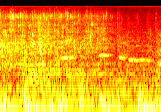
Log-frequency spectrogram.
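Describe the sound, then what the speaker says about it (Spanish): Water pours steadily into a pot of peeled artichokes, salt and a bay leaf, a continuous close rushing gush with no talk. "Añadimos un poco de sal, una hoja de laurel y lo cubrimos de agua."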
